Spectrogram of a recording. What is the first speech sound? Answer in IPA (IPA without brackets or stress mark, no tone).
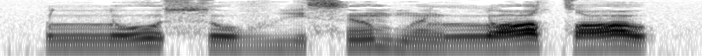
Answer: lː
